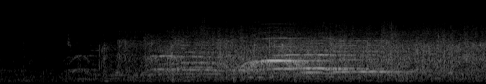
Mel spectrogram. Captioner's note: crowd applauds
